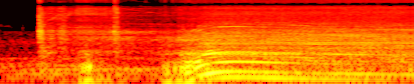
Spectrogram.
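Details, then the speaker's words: Car with an inconsistent low idle when warm, started just after a battery-disconnect computer reset and tightened intake hose clamps: a quick crank, a clean catch and a smooth, even idle. Normal startup and idle. "what you heard from that startup is that all the computer systems were being reset"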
